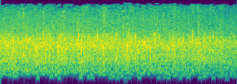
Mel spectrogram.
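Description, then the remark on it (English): Sustained applause from an audience for author Anthony Horowitz, a dense wash of many hands clapping at a steady, even loudness for the whole stretch, with no voices breaking through. “Ladies and gentlemen, please give a big round of applause for Anthony Horowitz.”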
